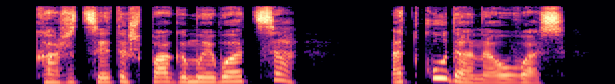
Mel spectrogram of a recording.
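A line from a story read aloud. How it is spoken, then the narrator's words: Exclaimed. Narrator (Russian): Екатерина Сейтон воскликнула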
